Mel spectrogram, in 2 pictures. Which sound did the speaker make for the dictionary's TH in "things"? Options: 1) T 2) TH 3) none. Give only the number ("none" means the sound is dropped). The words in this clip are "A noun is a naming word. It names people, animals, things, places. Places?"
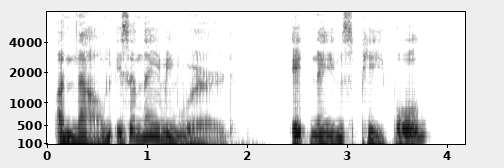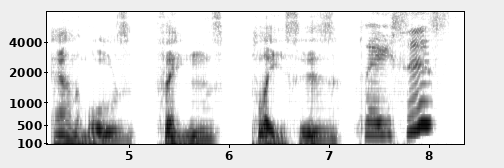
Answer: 2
